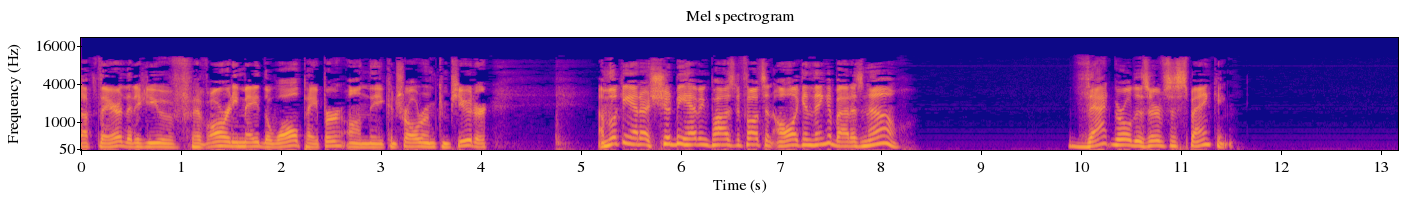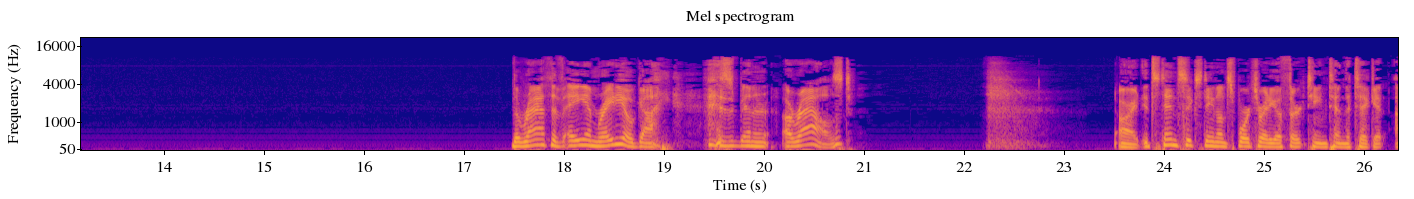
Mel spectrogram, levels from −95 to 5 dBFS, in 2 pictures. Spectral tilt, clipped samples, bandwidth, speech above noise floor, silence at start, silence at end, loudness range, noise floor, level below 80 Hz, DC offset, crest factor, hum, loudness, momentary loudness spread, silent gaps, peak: -4.5 dB/octave; under 0.1%; 11.5 kHz; 51 dB; 0 s; 0 s; 6 LU; -68 dBFS; -44 dBFS; under 0.1%; 16 dB; 60 Hz at -45 dBFS; -17 LUFS; 12 LU; none; -4 dBFS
